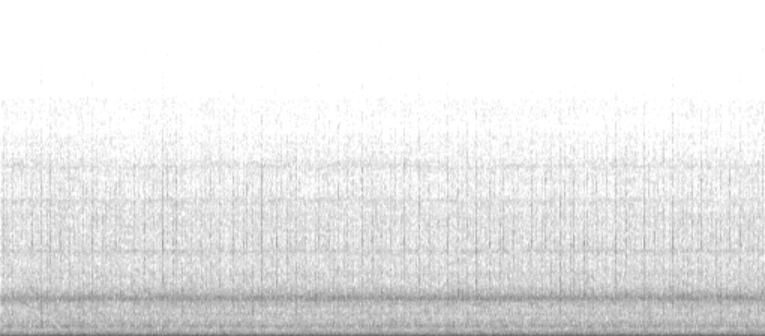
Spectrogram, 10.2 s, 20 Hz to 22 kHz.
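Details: 1975 Chevy C10 V8 at first start after brake and steering work, oil not yet changed, fuel at 4 psi, timing being set: steady, even low rumbling idle with no stumbles or knocks; a weeping plug, and the idler pulley freed up.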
